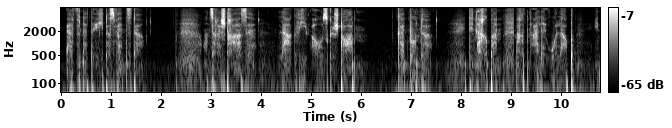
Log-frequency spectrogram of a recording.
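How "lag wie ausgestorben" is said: usual speaking voice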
